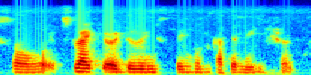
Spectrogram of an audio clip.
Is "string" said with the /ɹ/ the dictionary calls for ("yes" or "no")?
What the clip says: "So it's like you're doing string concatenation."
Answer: no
